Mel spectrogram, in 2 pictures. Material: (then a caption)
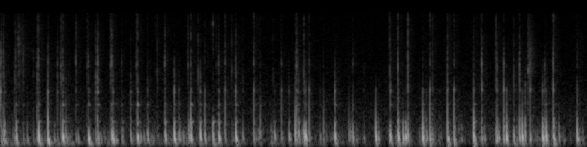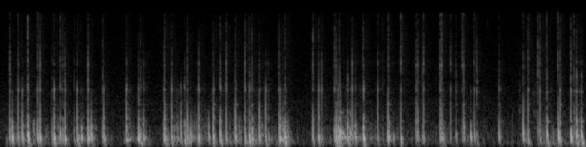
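Plastic. A pink plastic tube is tapped rapidly and continuously, in quick bursts with brief pauses. Each tap is a short, dull, hollow knock weighted toward the low end, dying away almost at once.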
